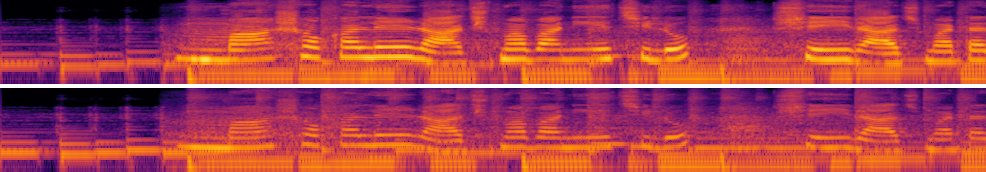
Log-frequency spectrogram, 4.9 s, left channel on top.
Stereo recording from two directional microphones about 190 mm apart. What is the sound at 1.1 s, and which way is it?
Speech, 45° left (ahead or behind).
